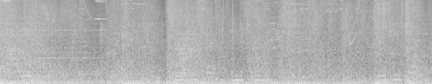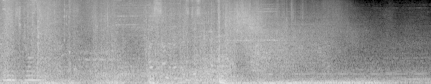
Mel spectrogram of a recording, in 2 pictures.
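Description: Game spells crackle, whoosh and clash in a busy battle.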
